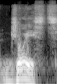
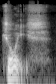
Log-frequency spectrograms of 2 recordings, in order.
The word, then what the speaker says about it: joist: uh the wood uh joists as they are called and you know I just learned that that's pronounced joist like hoist I always thought it was Joyce you know I thought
